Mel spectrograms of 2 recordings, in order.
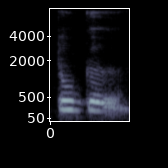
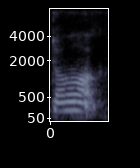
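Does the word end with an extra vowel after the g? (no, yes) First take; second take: yes; no. First: An extra vowel is added after the final g. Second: The word ends cleanly on the g sound. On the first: The speaker calls it wrong. "It should not be dogu" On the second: The speaker calls it right. "it should be dog"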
